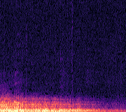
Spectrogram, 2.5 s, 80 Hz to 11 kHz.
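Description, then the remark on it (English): A deep, muffled rumble from a generator motor explosion about 3 miles away rolls through 15 feet of concrete, heavy in the low end and slowly fading over a couple of seconds, with no voices present. “You see, sir, it takes a while for the vibrations of an explosion to travel 3 miles and then reach through 15 feet of concrete.”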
